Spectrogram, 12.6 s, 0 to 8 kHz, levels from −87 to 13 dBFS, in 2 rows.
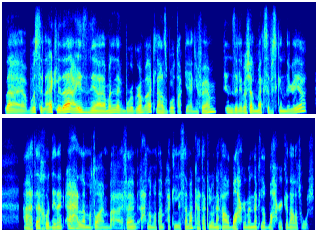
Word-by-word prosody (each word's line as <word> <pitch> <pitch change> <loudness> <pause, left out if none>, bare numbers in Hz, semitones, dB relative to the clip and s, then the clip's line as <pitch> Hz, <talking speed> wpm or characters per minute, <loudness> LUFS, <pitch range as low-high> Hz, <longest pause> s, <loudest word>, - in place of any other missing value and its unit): لأ، 120 -6 +2
بُص 155 - -2
الأكل 155 +3 +4
ده 155 +5 +12
عايزني 150 -2 +3
أعمل 125 +6 +2
لك 155 -3 +1
program 120 +5 -2
أكل 180 -2 0
هاضبطك 115 -5 -5
يعني، 105 -1 -7
فاهم؟ 160 - 0 0.2
انزل 135 -4 -2
يا - - -1
باشا 130 +3 +3
الماكس 135 +3 -1
في 115 - -11
إسكندرية، 125 - -1 0.6
هتاخد 145 -6 -1
هناك 135 +5 -1
أحلى 150 -5 +2
مطاعم 95 -4 -5
بقى، 95 - -6
فاهم؟ 125 +4 -3
أحلى 120 - -6
مطاعم 115 +3 -8
أكل 120 -3 -6
سمك 130 - -3
هتاكله 120 +1 -5
هناك 120 +3 -3
على 110 -1 +1
البحر، 115 +1 +1
منك 120 +2 -3
للبحر 105 -3 -3
كده - - -5
على - - -4
طول. - - -16
125 Hz, 175 wpm, -26 LUFS, 115-150 Hz, 0.6 s, ده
